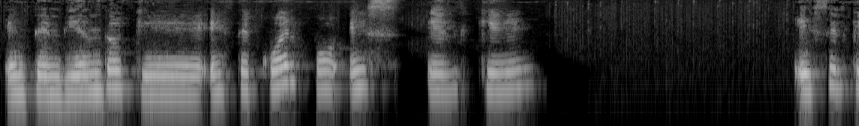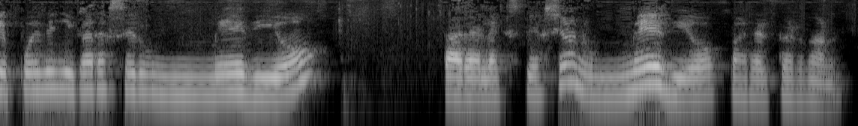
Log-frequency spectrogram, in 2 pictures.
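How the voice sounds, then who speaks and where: Slow gentle husky woman. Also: mid-range voice, dull audio. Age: middle-aged. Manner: gentle, slow, with frequent "¿ya?" checks. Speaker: speaker at a spiritual talk. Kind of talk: spiritual group talk.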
